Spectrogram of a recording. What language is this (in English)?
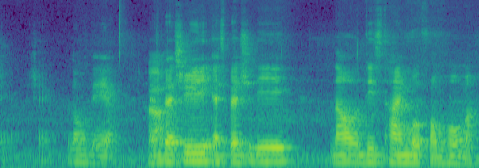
English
